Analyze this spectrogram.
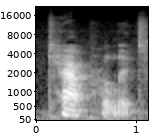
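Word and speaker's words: coprolite: Fossilized dinosaur poop is called caprolate. Caprolate is how you pronounce that.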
